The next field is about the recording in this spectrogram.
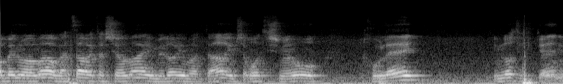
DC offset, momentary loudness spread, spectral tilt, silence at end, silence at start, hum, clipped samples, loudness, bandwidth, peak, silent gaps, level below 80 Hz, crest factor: under 0.1%; 17 LU; -8 dB/octave; 0 s; 0 s; none; under 0.1%; -17 LUFS; 8.2 kHz; 0 dBFS; none; -24 dBFS; 16 dB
